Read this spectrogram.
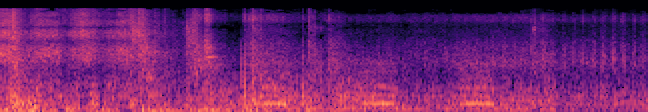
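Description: Bombs explode with a loud boom.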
